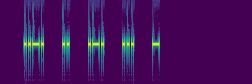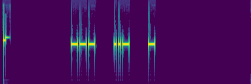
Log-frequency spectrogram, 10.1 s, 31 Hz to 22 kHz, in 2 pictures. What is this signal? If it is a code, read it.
Morse code, heard as a keyed tone, about 28 wpm, spaced as for 16 wpm, 700 Hz. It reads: FIRST OUT
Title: 3x Character Spacing - Top 200 Words - 28wpm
